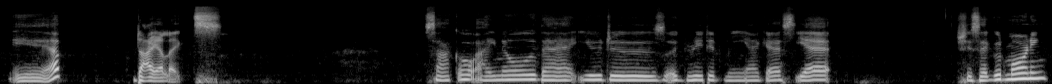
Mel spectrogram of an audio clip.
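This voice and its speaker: Her mid-range voice has a darkish tone, and the recording carries no echo. She's a young American woman running a live stream, casually chatting, reading out viewers' comments, frequently laughing and starting sentences over.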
